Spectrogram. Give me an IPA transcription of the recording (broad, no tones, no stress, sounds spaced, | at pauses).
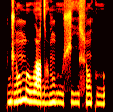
d͡ʒ ũ m u w o dˤ i̤ m ṳ ʃ i̤ ɬ ũ k ṳ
